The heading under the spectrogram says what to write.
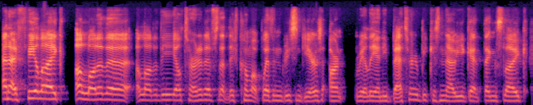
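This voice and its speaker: A woman's voice: on the low side, steady tone, fast talker, hardly any pauses. A woman in casual group chat, explaining things in an amused, conversational way.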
